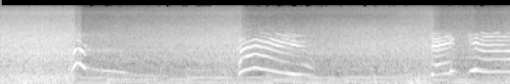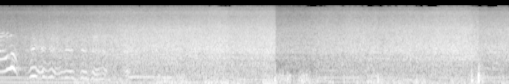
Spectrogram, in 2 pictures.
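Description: Air rushing into a giant balloon from an inflating blower, coming in several loud surges that cut off and start again. A girl inside squeals and laughs briefly a few times over it.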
